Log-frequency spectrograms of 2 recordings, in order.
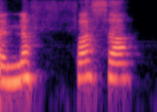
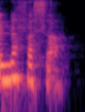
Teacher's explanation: The correct way of reading that will be to stress on the fa. So it would be the nafasa. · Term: fa mushaddad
